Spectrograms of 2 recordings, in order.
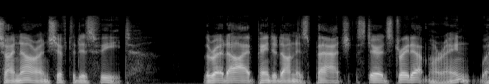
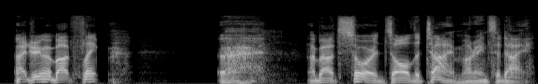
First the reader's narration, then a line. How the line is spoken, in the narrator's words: said stiffly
